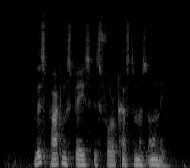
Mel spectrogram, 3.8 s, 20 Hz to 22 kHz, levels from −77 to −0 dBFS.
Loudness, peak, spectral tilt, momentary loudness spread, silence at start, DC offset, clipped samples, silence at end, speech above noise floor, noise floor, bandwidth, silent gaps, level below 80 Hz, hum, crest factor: -40 LUFS; -22 dBFS; -5.5 dB/octave; 6 LU; 0.3 s; under 0.1%; under 0.1%; 0.1 s; 27 dB; -66 dBFS; 16 kHz; none; -68 dBFS; none; 18 dB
